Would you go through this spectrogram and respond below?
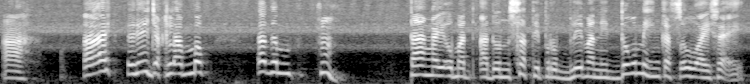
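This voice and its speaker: Lady acting as older filipino mom, coy and wistful, fairly high voice, radio drama, faint noise. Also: animated, a little slow, fairly bright tone. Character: older mother figure, chatty, wistful, coy.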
